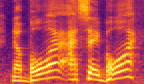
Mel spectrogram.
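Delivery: loud, high Southern bluster; hammed-up cartoon Southerner. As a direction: boom it out like a pompous Southerner. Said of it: "You could probably do a fo".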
